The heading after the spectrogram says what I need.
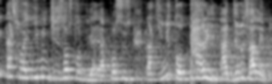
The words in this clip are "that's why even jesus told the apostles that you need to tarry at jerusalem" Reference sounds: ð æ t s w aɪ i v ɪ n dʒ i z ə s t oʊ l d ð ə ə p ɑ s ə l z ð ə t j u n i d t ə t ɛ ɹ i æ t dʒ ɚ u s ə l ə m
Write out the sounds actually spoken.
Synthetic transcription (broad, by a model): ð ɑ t s w aɪ i v ɪ n dʒ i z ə s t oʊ d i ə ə p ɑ s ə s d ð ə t j u n i d t ə t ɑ ɹ i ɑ dʒ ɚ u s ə l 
